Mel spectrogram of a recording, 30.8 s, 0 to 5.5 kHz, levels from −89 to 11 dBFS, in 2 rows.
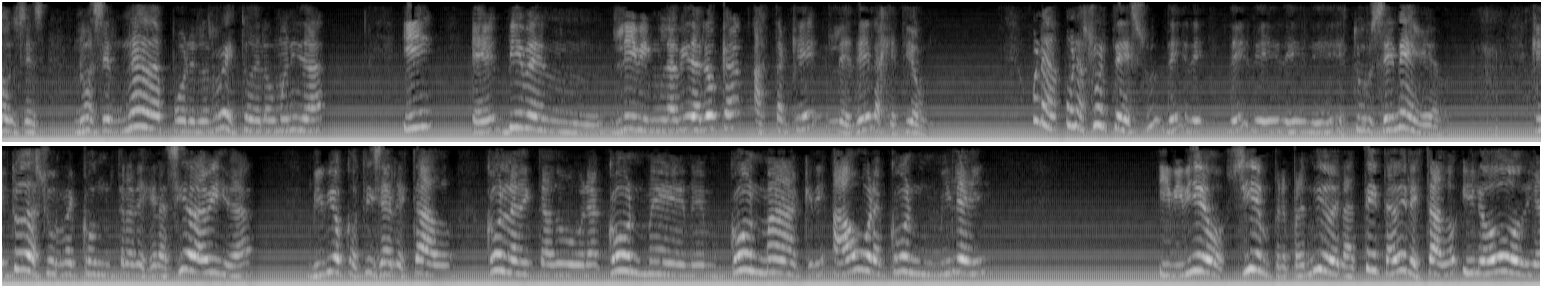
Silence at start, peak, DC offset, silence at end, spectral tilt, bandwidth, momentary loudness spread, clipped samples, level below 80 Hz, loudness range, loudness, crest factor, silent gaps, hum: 0 s; -4 dBFS; under 0.1%; 0 s; -9 dB/octave; 5.4 kHz; 4 LU; under 0.1%; -20 dBFS; 2 LU; -22 LUFS; 14 dB; none; 50 Hz at -20 dBFS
